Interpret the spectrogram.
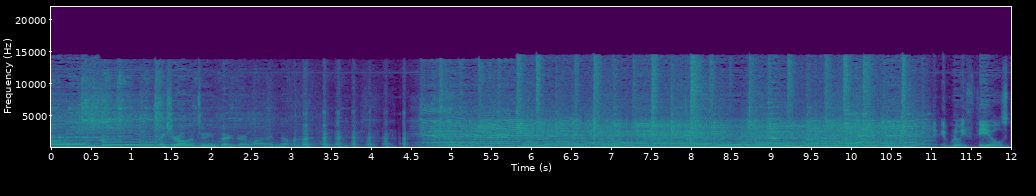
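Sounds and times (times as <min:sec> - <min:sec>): sliding guitar notes: 0:00.0 - 0:02.3, 0:04.6 - 0:11.1
steady bass line: 0:04.7 - 0:11.1.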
